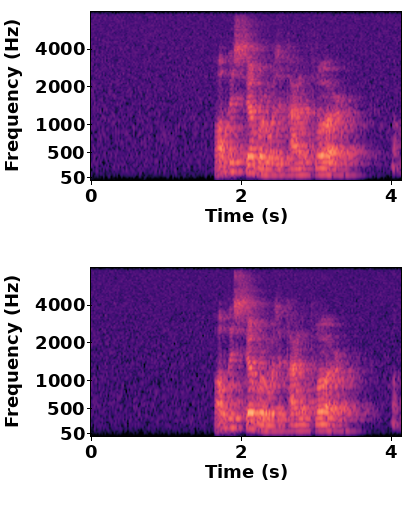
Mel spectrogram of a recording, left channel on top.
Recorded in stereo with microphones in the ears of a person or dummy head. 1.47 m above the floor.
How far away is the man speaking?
About 2 m.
